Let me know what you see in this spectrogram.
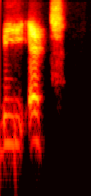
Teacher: You have to aspirate this D out with Mahaprana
